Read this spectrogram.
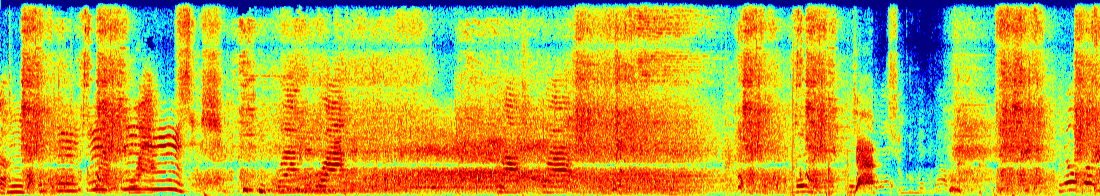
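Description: Magic blasts and sword slashes crash and whoosh in a fighting game.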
